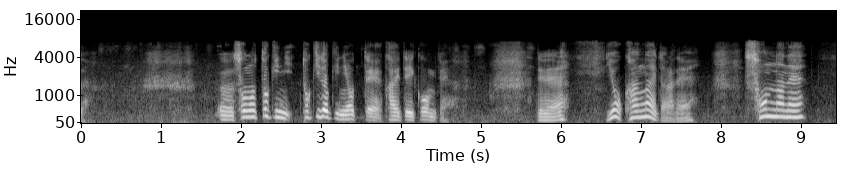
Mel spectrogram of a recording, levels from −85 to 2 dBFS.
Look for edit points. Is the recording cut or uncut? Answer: uncut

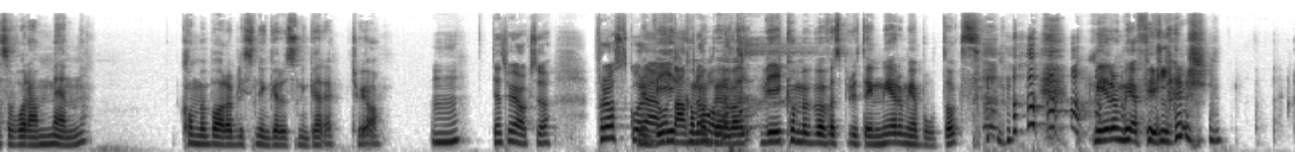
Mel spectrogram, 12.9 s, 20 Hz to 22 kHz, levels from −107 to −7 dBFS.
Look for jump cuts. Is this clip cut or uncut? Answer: uncut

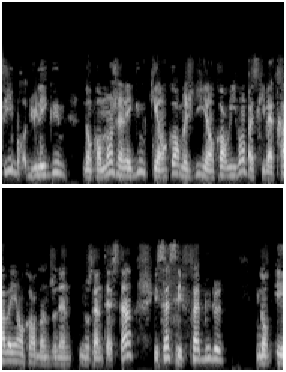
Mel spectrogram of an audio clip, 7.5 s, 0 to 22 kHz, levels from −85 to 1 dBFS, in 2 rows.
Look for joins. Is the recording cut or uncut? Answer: uncut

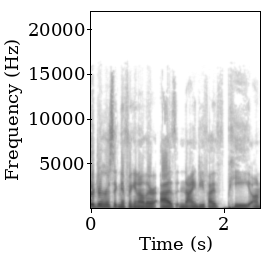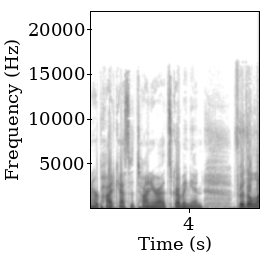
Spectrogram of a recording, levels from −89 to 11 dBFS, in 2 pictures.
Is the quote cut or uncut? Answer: uncut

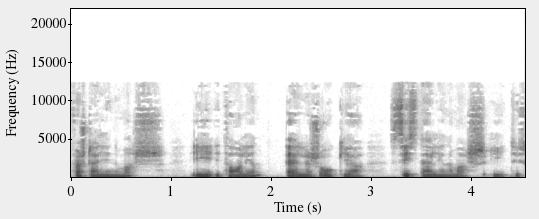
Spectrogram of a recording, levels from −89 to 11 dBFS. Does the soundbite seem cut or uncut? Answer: uncut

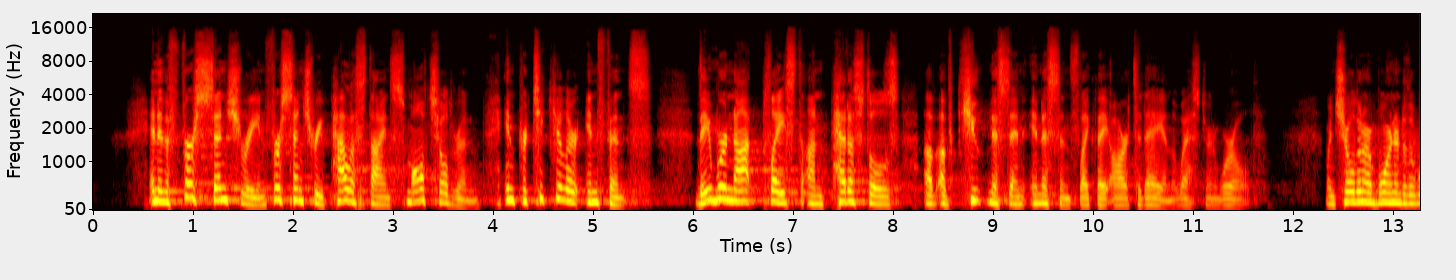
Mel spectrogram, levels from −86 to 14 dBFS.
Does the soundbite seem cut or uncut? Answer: uncut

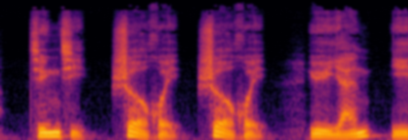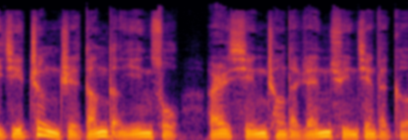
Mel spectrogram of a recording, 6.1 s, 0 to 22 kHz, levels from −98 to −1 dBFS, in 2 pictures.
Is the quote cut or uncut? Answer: cut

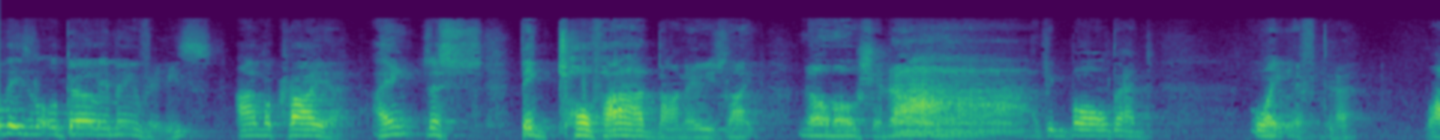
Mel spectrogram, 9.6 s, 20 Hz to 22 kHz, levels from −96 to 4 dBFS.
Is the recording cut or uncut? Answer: cut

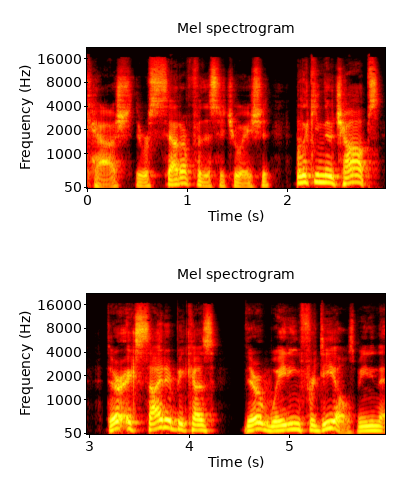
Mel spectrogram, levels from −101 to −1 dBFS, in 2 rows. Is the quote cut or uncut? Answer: cut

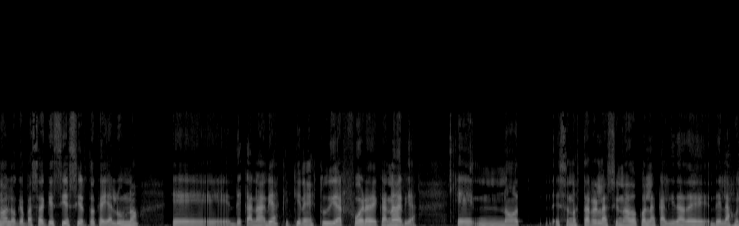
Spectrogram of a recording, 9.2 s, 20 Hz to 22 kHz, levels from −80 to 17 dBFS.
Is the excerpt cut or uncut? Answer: uncut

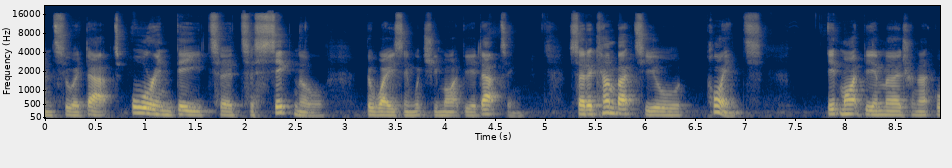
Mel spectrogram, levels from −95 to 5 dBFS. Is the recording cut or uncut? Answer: uncut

